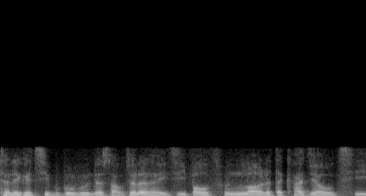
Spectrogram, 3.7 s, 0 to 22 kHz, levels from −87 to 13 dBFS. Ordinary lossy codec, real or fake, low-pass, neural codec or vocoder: none; fake; 5.4 kHz; codec, 16 kHz in and 24 kHz out, 0.4 kbps, LongCat-Audio-Codec, fine tuned four codebook decoder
